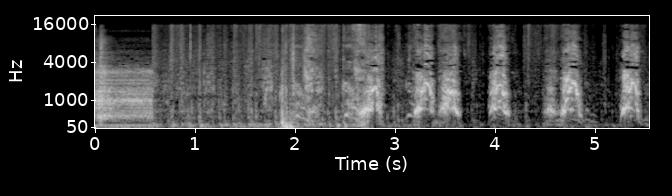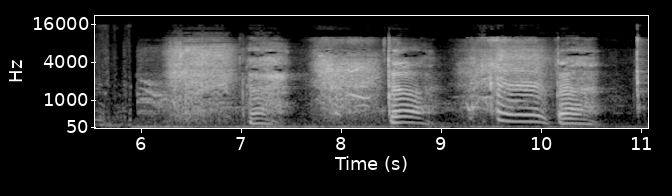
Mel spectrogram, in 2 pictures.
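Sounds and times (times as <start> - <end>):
dog barking: 2.6 - 5.6.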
